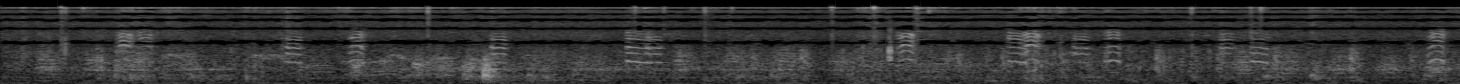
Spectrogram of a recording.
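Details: Newly purchased zebra finches in a group give a busy chatter of brief nasal honks and beeps, several birds overlapping, notes arriving every fraction of a second over faint hiss.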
